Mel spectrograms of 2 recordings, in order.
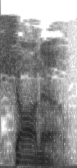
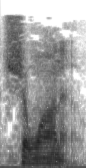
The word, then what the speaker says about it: Shawano: The name of the place in Wisconsin is Shawano, not Shawano. Too many vowels. Shawano. Shawano, Wisconsin. Okay.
